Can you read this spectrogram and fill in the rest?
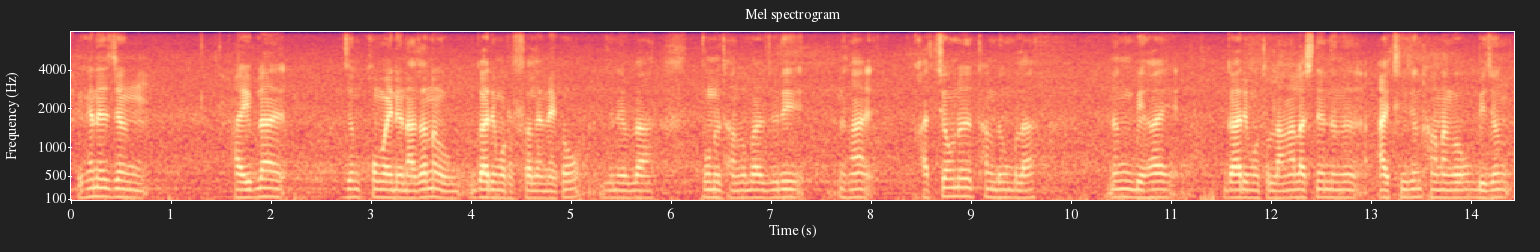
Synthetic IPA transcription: bikʰajnɯzɯŋ | ajbla | zɯŋkʰɔmajnɯnazanawɡaɾimɔtʰɔɾpʰɾalanajkʰawzɯnebla | buŋnɯtʰaŋɯbazudi | nɯŋaj | kʰatsawnɯtʰaŋdɯŋbɯla | nɯŋbeɦajɡaɾimɔtʰɔɾlaŋalasinɯnɯŋɯajtʰiŋzɯŋtʰaŋnaŋɡɯwbezɯŋ

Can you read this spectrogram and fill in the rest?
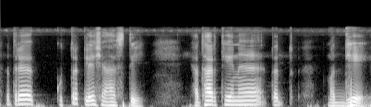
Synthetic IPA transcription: t̪ɐt̪ɾɐkut̪ɾɐkleːʃaːɦɐst̪i | jaːt̪ʰaːɾt̪ʰeːnɐt̪ɐt̪ | mɐd̪ʱjeː

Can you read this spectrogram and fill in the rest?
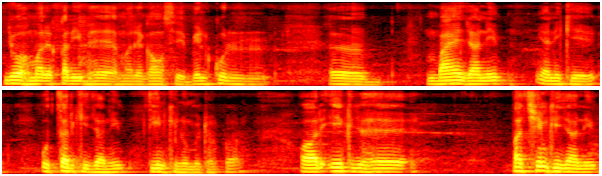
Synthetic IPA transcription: d͡ʒoːɦɐmaːɾeqɐɾiːbɦɛɦɐmaːɾeɡãːõsebɪlkʊl | baːẽd͡ʒaːnɪb̚jaːnike | ʊt̪ːəɾkid͡ʒaːnɪbt̪iːnkɪlomiːʈəɾpɐɾ | ɔːɾeːkd͡ʒoːɦɛ | pɐtːʃɪmkid͡ʒaːnɪb

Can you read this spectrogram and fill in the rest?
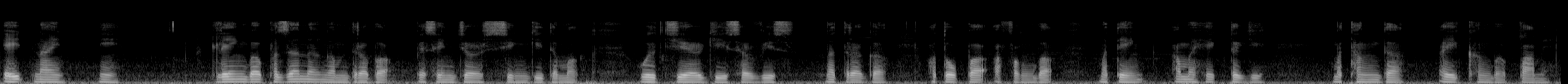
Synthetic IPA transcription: ejt̚najnːi | leŋbɐpʰɐzɐnɐŋɐmd̪ɾɐbɐpesend͡ʒɐɾsiŋɡidɐmɐk̚wilt͡ʃeɾɡisɐɾbʱisnɐtɾɐɡɐɐtopːɐʔɐpʰɐŋbɐ | mɐteŋ | ɐmɐɦek̚tɐɡi | mɐtʰɐŋdɐɐjkʰɐŋbɐpame

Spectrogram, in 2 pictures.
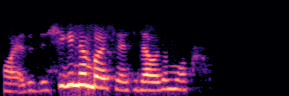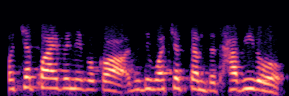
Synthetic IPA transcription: ɦojɐd̪udisiɡinɐmbɐɾseɐsidawɐdumɔ | watt͡ʃɐpːajbɐnebɐkɔɐdudiwat͡ʃɐp̚tɐmtɐt̪ʰabiɾo

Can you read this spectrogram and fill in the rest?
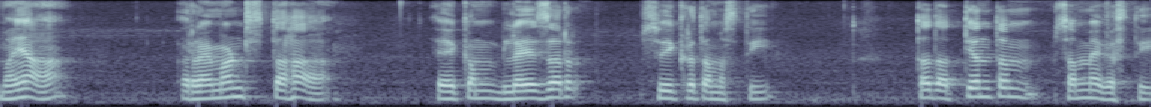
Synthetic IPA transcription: mɐja | ɾemɐɳɖst̪ɐɦɐ | eːkɐmbleːzɐɾ | sʋiːkɾɪt̪ɐmɐst̪i | t̪ɐd̪ɐt̪jɐnt̪ɐmsɐmjeɡɐst̪i

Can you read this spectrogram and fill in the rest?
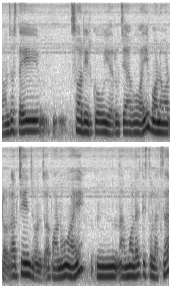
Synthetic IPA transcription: d͡zʌst̪ʌj | sʌɾirkoujʌɾut͡saĩʌβʌɦʌjbʌnawaʈʌ̰ɾṵabʌt͡send͡zɦunt͡sʰʌ̰bʱʌnũɦʌj | mʌlajt̪est̪olaɡ̚t͡sʰʌ

